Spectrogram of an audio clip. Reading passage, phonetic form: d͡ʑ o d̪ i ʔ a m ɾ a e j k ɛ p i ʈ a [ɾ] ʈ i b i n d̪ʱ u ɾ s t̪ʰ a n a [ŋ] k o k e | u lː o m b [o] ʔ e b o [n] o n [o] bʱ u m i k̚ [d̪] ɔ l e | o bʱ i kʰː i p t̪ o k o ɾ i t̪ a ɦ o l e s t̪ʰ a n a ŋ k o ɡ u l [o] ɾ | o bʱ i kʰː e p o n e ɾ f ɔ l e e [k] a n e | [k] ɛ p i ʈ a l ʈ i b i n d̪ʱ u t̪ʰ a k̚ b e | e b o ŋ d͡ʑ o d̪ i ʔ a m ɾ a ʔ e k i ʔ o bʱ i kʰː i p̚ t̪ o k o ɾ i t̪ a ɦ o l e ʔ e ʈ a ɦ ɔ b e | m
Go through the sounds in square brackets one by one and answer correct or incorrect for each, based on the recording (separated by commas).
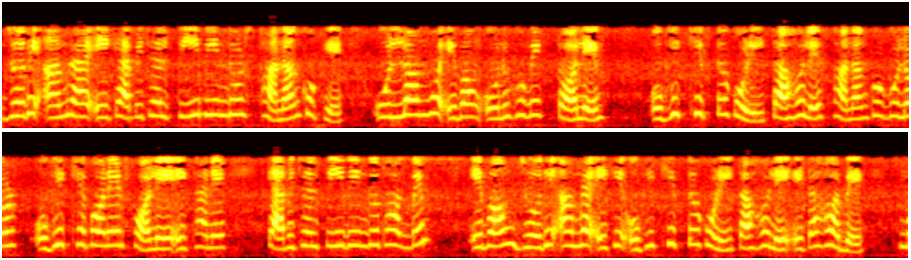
incorrect, correct, correct, incorrect, incorrect, incorrect, correct, incorrect, correct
